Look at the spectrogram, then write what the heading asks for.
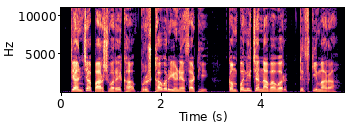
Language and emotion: Marathi, neutral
